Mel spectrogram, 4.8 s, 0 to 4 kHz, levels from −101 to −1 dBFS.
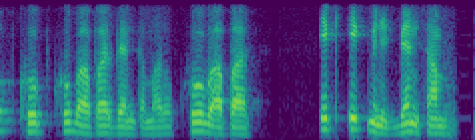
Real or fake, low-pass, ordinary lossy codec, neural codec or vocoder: real; 3.6 kHz; none; none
